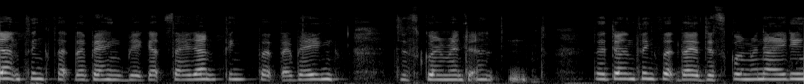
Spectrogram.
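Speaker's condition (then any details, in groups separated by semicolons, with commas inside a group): Cerebral palsy (athetoid); fatigue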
